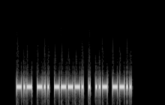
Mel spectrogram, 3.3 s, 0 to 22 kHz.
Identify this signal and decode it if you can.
Morse code, heard as a keyed tone, about 36 wpm, 700 Hz. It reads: KD9EUZ
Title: USA Call Signs - 6 Characters - Repeated 3x - 35wpm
